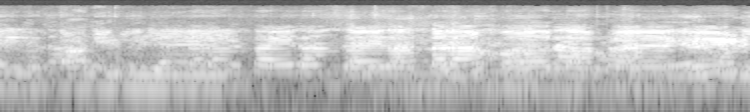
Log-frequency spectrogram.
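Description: A group of men and women chanting devotional verses together in Tamil: a parayanam recitation, sung on held, gliding notes without a break.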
